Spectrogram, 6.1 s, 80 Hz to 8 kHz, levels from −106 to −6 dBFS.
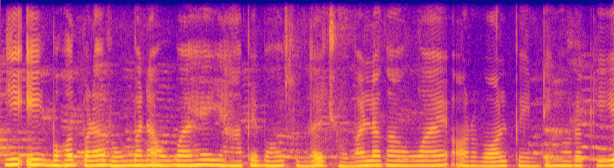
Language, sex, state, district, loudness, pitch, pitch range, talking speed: Hindi, female, Himachal Pradesh, Shimla, -16 LUFS, 220 Hz, 210-230 Hz, 215 wpm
